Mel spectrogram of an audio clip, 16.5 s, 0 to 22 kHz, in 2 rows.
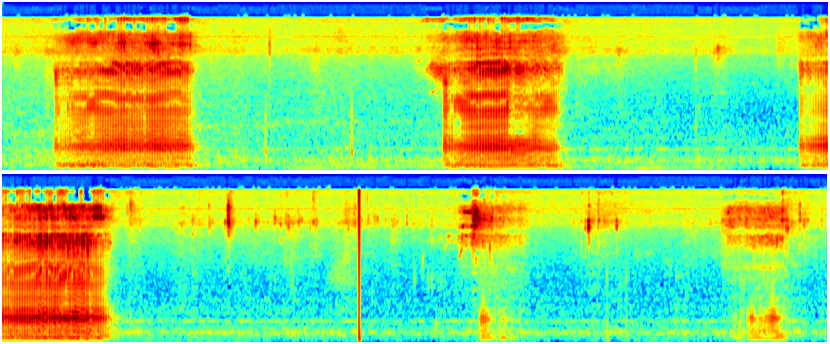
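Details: A 9-year-old Cavalier King Charles Spaniel (Canis lupus familiaris) snores in loud, rasping breaths, each lasting over a second.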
